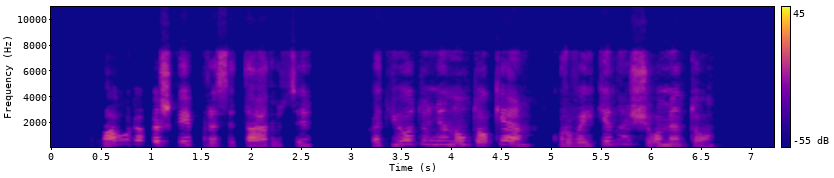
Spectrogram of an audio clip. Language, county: Lithuanian, Kaunas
